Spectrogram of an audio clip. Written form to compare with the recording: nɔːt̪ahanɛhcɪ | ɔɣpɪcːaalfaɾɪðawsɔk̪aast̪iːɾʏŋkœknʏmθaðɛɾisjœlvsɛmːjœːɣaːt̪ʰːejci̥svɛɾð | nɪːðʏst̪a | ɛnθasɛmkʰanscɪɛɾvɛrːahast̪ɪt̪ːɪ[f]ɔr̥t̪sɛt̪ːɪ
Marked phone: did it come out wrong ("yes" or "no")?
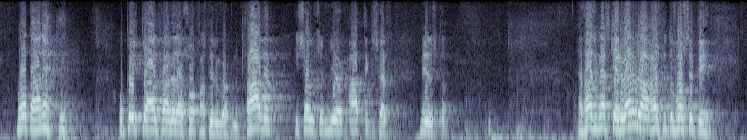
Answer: no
